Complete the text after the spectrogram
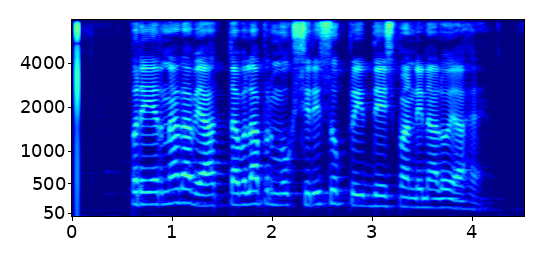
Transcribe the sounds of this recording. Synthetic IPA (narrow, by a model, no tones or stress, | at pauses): pɾeːɾnaːdaːʋjaːt̪əblaːpɾəmʊkʰʃəɾiːsʊpɾiːt̪̚d̪eːʃpãːɳɖeːnaːlɦoːjaːɦɛ̰ː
